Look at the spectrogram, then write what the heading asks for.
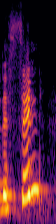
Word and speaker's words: listened: ये स्पेलिंग सही है बिकॉज टी जो होता है स्पेलिंग में वो साइलेंट लेटर होता है। तो लिसनड बोलेंगे कभी टी नहीं, लिसनड नहीं बोलते, टी जो है वो साइलेंट रहेगा और लिखने में टी हमेशा आएगा। तो प्रोनाउंसिएशन होता है लिसनड, बट टी आता है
